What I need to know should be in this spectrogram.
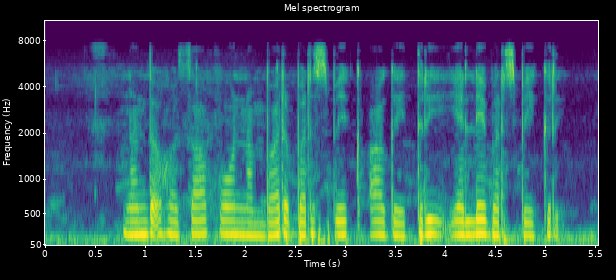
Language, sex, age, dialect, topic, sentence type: Kannada, female, 25-30, Dharwad Kannada, banking, question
